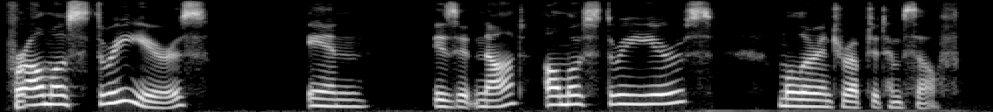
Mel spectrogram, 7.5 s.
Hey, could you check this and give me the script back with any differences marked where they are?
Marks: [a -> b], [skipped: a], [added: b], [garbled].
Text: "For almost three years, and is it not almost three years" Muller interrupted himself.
"For almost three years, [and -> in] is it not almost three years" Muller interrupted himself.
